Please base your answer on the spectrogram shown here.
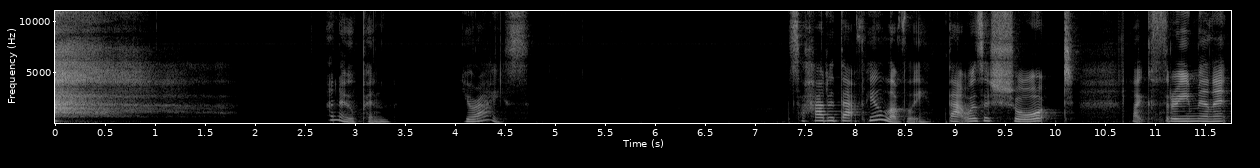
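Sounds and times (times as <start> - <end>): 
loud breath out through the mouth during a short meditation exercise: 0.0 - 1.5
speech: 2.9 - 3.4, 4.1 - 4.8, 7.4 - 10.2, 10.8 - 11.7.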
